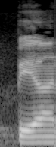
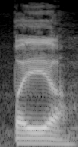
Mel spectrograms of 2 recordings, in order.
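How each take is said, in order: First: ਪਿਆ run together as pi-aa. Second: ਪਿਆ as pa-i-aa, bare p then i; open first syllable. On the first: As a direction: put the short i straight on the p in ਪਿਆ. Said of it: "ਇਹਨੂੰ ਪਿਆ ਨਹੀਂ ਕਹਿਣਾ". (ਪਿਆ ਵਿੱਚ ਪੱਪੇ ਨੂੰ ਸਿਹਾਰੀ ਲਾ ਕੇ) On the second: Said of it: "ਪੱਪੇ ਨੂੰ ਮੁਕਤਾ ਰੱਖਣਾ ਹੈ". (ਪਿਆ ਵਿੱਚ ਪੱਪਾ ਮੁਕਤਾ, ਈੜੀ ਨੂੰ ਸਿਹਾਰੀ) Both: Shown as a demonstration.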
